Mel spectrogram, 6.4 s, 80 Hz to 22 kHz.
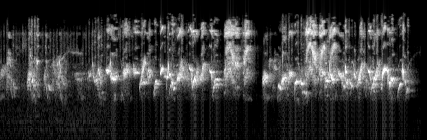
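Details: Jambul (red-whiskered bulbul) performing in a square A cage on 17 January 2019, giving fast, tightly packed chirps about four per second in two long runs, broken by a brief gap near four seconds.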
